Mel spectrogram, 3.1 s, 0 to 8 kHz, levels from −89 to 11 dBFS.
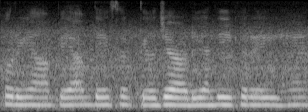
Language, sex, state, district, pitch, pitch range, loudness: Hindi, female, Haryana, Rohtak, 200 Hz, 195-205 Hz, -15 LUFS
